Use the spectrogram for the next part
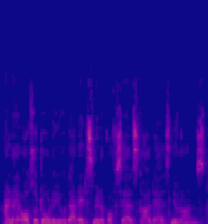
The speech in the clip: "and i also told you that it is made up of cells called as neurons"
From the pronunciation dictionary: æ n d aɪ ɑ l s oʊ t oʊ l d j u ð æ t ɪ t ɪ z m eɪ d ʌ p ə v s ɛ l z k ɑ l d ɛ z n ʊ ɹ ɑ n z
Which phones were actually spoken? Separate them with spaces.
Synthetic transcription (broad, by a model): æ n d aɪ ɑ l s oʊ t oʊ l d j u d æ t ɪ t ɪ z m eɪ d ʌ p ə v s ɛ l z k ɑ d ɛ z n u ɹ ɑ n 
